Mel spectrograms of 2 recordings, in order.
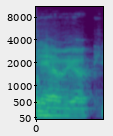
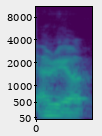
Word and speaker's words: Arioch: You say Ariok, yeah, I say Arioch.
